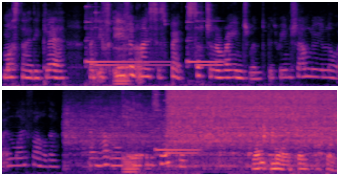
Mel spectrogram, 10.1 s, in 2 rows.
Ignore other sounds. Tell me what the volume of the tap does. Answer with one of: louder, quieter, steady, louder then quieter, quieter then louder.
louder.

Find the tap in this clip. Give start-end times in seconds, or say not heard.
5.9-10.0.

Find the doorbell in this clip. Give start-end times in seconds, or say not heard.
1.2-3.4, 7.3-8.1.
